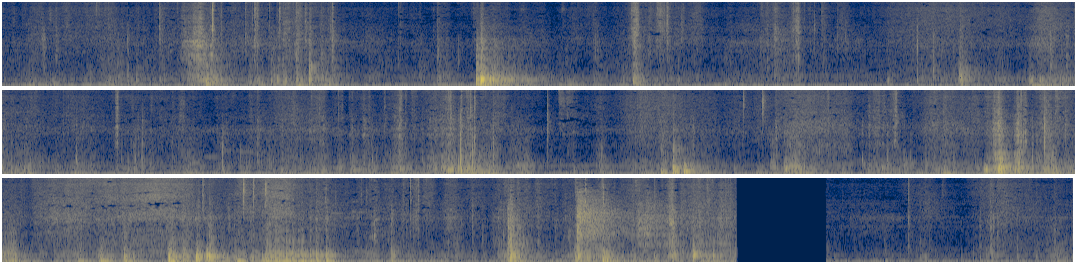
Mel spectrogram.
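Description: Irregular knocks, scrapes and rustling from objects being handled by hand, over a steady low hum; the sound cuts out briefly near the end.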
